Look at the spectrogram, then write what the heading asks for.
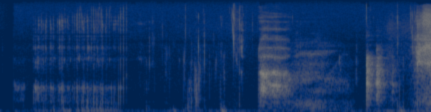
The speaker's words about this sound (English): In fact, I'm going to take a sip right now.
